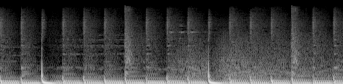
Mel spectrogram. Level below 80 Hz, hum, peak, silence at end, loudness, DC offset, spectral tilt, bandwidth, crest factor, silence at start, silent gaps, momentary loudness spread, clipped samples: -16 dBFS; none; -4 dBFS; 0 s; -19 LUFS; under 0.1%; -6.5 dB/octave; 15 kHz; 12 dB; 0 s; none; 3 LU; under 0.1%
